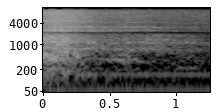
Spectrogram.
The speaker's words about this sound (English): You breathe like this. Watch. You breathe in through your nose as deep as you possibly can. Get the air way down in your through your diaphragm. So you now you're breathing out like this.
